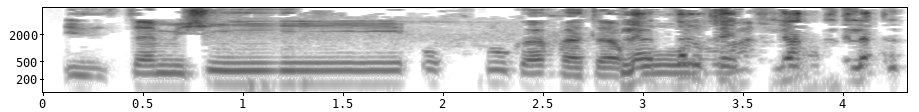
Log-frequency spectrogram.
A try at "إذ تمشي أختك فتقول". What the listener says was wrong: لا تقلقل الميم.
